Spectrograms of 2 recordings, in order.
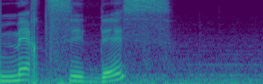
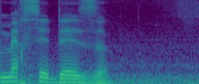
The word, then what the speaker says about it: Mercedes: déjà plus parce que moi j'ai toujours dit merde c'est death et vous dites il faut dire Mercedes Mercedes mais non parce que j'ai toujours dit Mercedes mais j'ai toujours dit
